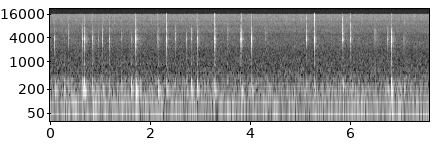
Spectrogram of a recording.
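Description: A large, clear plastic micellar water bottle with a green cap, full of liquid and lying on a wooden table, is tapped with the long nails of both hands. The result is a quiet, steady stream of quick, irregular clicks, each with a bright nail tick and a short, hollow, low thud that dies away almost at once.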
